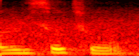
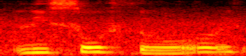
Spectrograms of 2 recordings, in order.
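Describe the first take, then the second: First: "Lesotho" pronounced li-SO-tu, no th sound. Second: "Lesotho" pronounced li-SO-tho, with a th sound. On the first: Offering viewers the other pronunciation, Lesotho with a T. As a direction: say "Lesotho" with a hard t, ending like "too". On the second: Asking viewers about the right pronunciation, Lesotho with TH. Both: Shown as a demonstration. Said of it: "did I pronounce it right?".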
